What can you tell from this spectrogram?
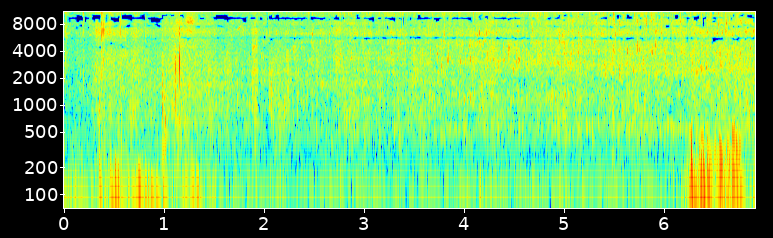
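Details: Outdoor rumble and wind buffeting, with a soft trickle and a few dull thuds in a quiet rural setting.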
